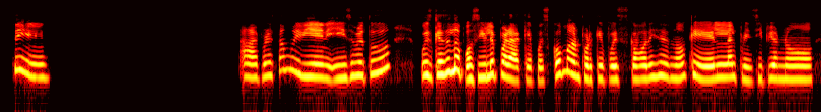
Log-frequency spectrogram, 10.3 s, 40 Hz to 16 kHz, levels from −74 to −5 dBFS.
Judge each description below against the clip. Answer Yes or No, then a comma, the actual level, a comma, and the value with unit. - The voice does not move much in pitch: No, average, 3.4 semitones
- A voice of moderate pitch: No, very high, 255 Hz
